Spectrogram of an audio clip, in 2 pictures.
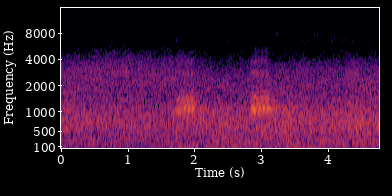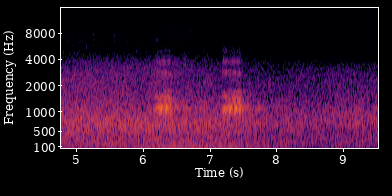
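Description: A bird calling four times, short calls in two pairs about a second apart, over a steady outdoor hiss.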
